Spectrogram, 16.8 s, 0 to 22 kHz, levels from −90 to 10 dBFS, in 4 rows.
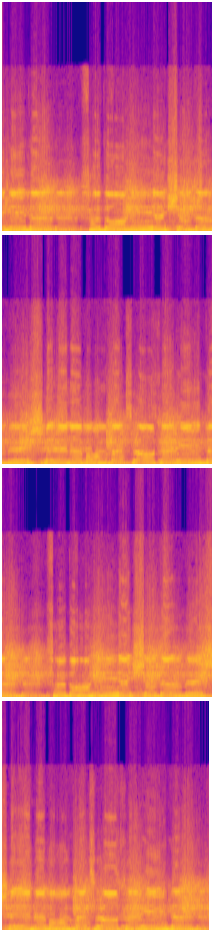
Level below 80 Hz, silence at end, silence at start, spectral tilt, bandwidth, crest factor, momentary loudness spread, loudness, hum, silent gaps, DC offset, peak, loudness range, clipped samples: -30 dBFS; 0 s; 0 s; -3.5 dB/octave; 16.5 kHz; 4 dB; 3 LU; -3 LUFS; none; none; 1%; 0 dBFS; 1 LU; 6%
